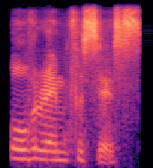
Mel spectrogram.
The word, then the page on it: overemphasis: Indian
